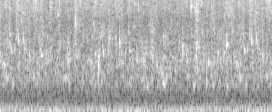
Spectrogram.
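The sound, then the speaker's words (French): A small stream flows past a grassy bank outdoors, giving a faint, steady trickle and wash of water with no voices. “Une rivière passe sur le côté, c'est le Dévora.”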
